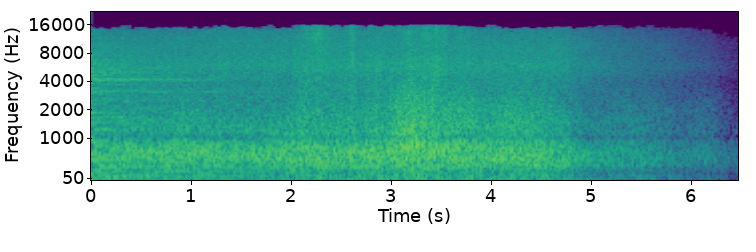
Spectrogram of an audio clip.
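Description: A steady rushing rumble with no melody or beat, fading out over the last second or so.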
